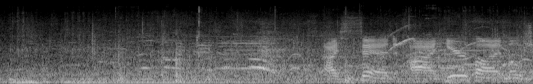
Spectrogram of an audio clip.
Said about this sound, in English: Now, our listeners can't see this, but we've just heard all the members of Congress run out the doors to catch a glimpse of him on his motorcycle, leaving Representative Johnson all alone on the floor of the chamber.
